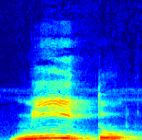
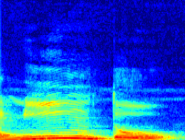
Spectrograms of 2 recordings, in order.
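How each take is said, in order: First: Mito with an oral i; slow Mito, nothing through the nose; oral vowel. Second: Minto with a held nasal in; slow minto, first vowel through the nose. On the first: (Mito sem som nasal) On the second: (minto com som nasal) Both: Shown as a demonstration. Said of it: "Som nasal".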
